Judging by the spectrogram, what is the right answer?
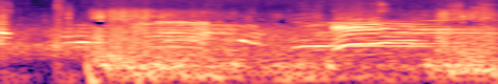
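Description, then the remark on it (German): A ship's cannon salvo erupts in a loud, sustained roar of overlapping booms, with a sharp blast near the start and shouting voices rising above the rumble. “Das war eine verdammt gut sitzende Salve.”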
